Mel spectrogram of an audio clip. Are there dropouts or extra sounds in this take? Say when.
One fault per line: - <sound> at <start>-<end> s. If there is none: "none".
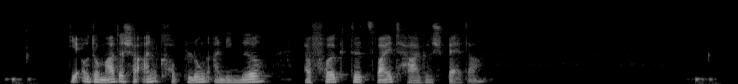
none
